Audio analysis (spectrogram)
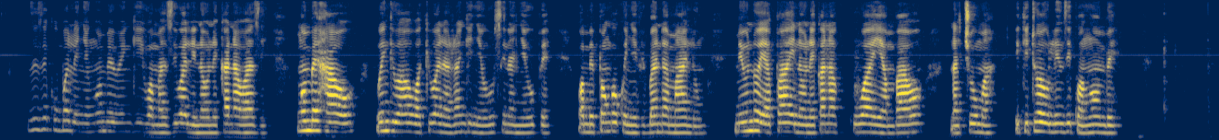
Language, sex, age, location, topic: Swahili, female, 36-49, Nairobi, agriculture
